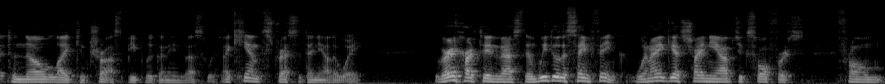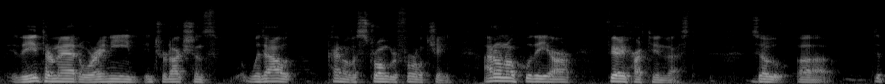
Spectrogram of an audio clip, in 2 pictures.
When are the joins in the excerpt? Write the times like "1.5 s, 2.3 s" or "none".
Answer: 8.4 s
